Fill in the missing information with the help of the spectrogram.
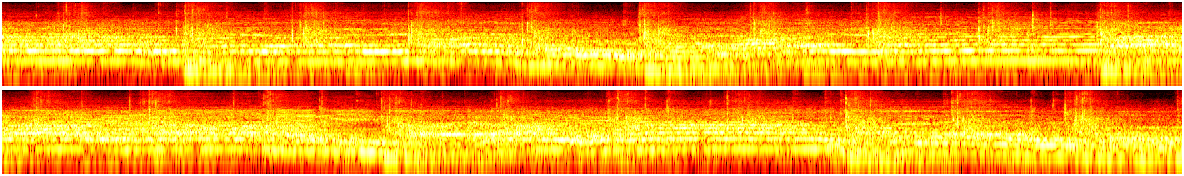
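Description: Devotional chanting led over a microphone, with many voices singing the held, sliding lines together and a steady beat about twice a second.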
